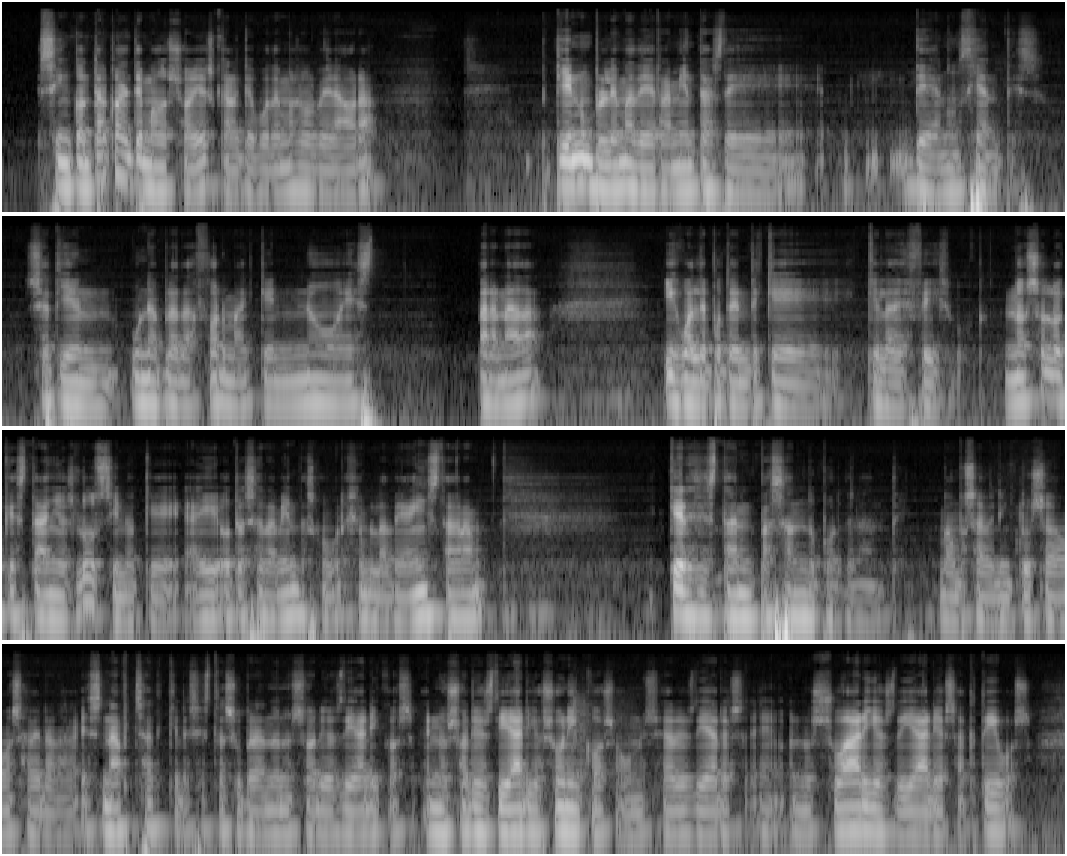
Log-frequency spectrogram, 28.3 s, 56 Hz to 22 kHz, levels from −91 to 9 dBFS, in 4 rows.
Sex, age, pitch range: male, 20-39, 95-115 Hz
